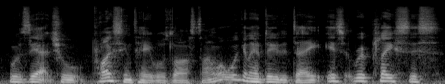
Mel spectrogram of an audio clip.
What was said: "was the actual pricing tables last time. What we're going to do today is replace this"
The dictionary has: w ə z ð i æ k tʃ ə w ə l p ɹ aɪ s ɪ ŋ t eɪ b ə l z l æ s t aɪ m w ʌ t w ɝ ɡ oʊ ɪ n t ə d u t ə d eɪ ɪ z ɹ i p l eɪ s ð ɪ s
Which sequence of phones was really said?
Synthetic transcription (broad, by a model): w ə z ð i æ k tʃ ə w ə l p ɹ aɪ s ɪ ŋ t eɪ b ə l z l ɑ s t aɪ m w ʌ t w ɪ ɡ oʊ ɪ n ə d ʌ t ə d eɪ ɪ z ɹ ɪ p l eɪ s ð ɪ s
